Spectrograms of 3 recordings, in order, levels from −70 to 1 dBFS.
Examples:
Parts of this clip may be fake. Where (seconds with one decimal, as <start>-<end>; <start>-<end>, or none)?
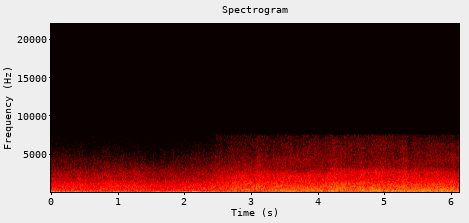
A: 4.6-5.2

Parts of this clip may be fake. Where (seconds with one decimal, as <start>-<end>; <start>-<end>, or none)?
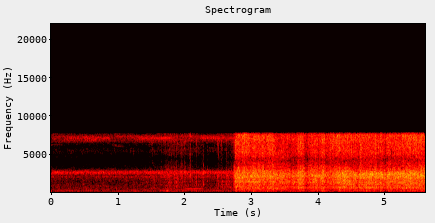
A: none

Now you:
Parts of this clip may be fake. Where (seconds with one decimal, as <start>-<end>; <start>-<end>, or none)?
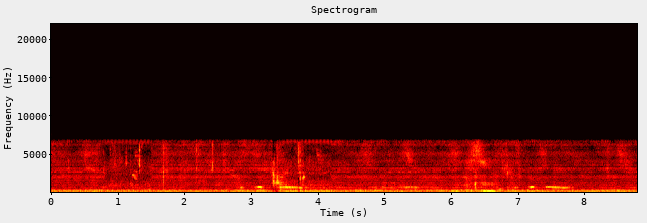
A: 0.0-0.8; 1.5-3.5; 4.2-8.8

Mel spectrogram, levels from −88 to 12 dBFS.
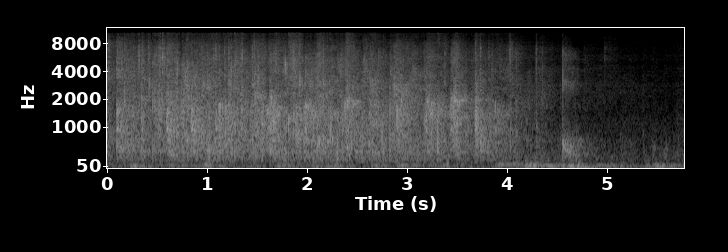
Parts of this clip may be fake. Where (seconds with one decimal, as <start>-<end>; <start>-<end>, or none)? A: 1.6-2.5; 3.0-3.6; 4.0-5.8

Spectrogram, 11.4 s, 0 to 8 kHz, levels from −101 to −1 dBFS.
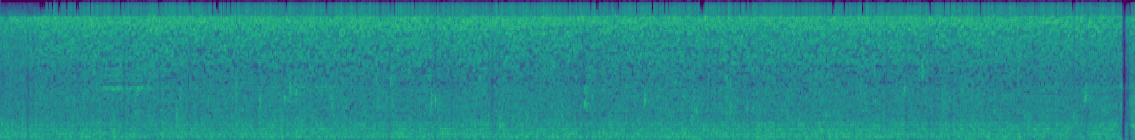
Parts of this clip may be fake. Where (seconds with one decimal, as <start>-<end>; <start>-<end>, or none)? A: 10.2-11.4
